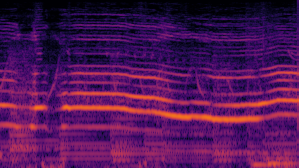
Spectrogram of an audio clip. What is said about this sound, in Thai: แมวสีส้มขี้อายได้ตะโกนอย่างสุดเสียง เพื่อขอความช่วยเหลือจากสัตว์อื่น ๆ รอบบริเวณ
